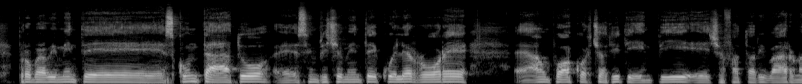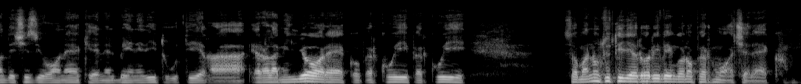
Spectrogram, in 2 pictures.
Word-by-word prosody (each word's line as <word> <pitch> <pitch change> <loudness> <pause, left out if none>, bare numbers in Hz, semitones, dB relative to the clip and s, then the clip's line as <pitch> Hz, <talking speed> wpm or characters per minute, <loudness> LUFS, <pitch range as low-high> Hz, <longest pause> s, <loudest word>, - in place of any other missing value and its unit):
probabilmente 110 -3 0
scontato, 125 -1 +3
ehm, 95 0 -9
semplicemente 115 +2 -1
quell'errore, 120 -1 +1 0.4
ehm, - - -10
ha - - -1
un 115 - -4
po' 115 0 +1
accorciato 115 +1 -2
i 125 - 0
tempi 110 +4 -1
e 95 0 -5
ci 95 - -1
ha - - -7
fatto 105 +2 -8
arrivare 100 -1 -2
a 100 - -6
una 100 - -5
decisione 100 0 -2
che, 90 - -6
nel 95 0 -10
bene 95 -1 -7
di 105 +2 -3
tutti, 90 +2 -9
era 80 -3 -2
era 105 0 -2
la 105 0 +3
migliore, 115 0 +5
ecco, 100 -1 -7
per 100 +2 -9
cui 115 0 +1
per 95 -1 -10
cui, 110 -4 0 1.0
somma, 115 0 -1
non 155 +1 +3
tutti 155 0 +4
gli 145 - +4
errori 140 0 +6
vengono 125 -2 +3
per 115 -3 -3
nuocere, 110 -3 -3
ecco. - - -14
110 Hz, 160 wpm, -24 LUFS, 100-120 Hz, 1.0 s, errori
